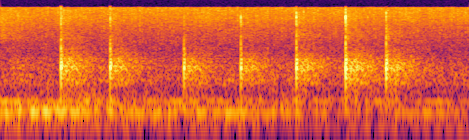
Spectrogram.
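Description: Chalk writing on a chalkboard: a series of about seven short, sharp taps as the chalk strikes and strokes the board, over a low steady room hum.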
